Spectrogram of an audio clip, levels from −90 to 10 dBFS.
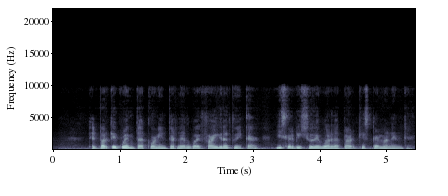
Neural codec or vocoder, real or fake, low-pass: codec, 44.1 kHz, 2.6 kbps, DAC; fake; 9.9 kHz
